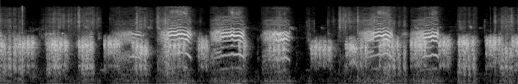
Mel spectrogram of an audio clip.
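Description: A red-whiskered bulbul gives a busy stream of bright chattering notes, some slurred and scratchy, about two per second. Several birds seem to call together.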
